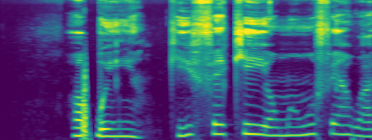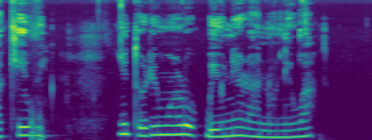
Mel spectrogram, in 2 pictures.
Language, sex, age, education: Yoruba, female, 15-29, tertiary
